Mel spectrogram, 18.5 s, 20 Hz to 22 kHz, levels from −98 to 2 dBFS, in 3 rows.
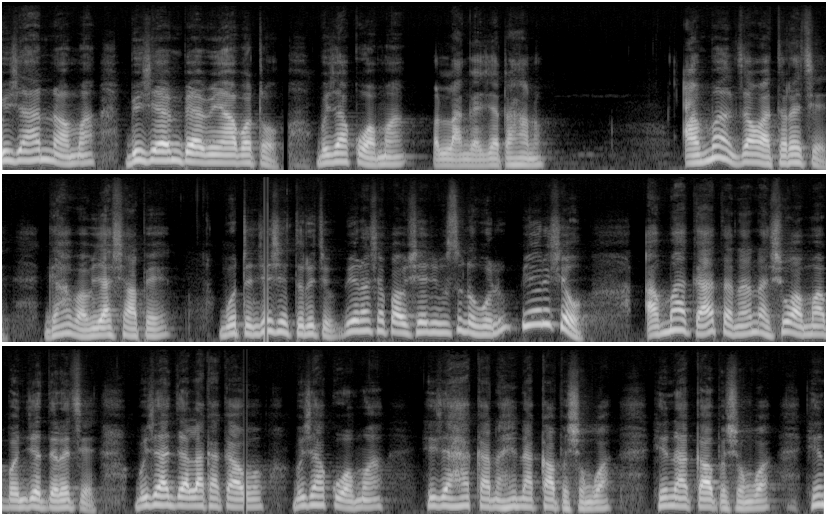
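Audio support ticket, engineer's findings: Gap at a join of encoded pieces: speech drops out at 2.11–2.15 s (about 42 ms), 8.15–8.17 s and 14.17–14.20 s (24 ms each), then resumes mid-flow. Recurs every 6 s. Separately encoded segments concatenated untrimmed, leaving encoder delay and padding silence. Waveform shows flat dropouts with smeared edges; spectrogram shows full-band vertical blank stripes.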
